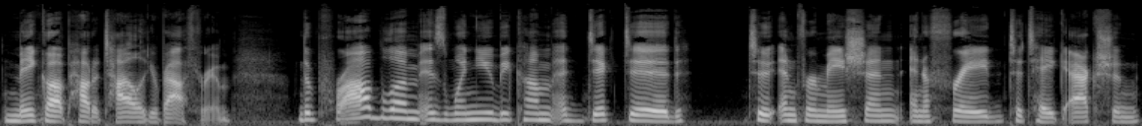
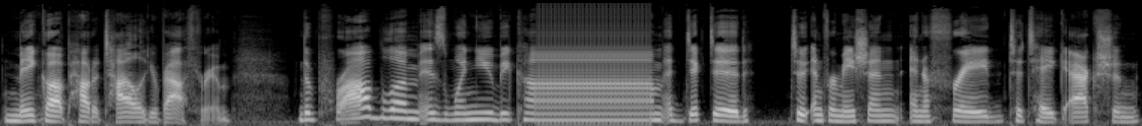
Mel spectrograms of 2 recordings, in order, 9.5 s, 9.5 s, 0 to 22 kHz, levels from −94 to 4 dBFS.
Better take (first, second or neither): first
